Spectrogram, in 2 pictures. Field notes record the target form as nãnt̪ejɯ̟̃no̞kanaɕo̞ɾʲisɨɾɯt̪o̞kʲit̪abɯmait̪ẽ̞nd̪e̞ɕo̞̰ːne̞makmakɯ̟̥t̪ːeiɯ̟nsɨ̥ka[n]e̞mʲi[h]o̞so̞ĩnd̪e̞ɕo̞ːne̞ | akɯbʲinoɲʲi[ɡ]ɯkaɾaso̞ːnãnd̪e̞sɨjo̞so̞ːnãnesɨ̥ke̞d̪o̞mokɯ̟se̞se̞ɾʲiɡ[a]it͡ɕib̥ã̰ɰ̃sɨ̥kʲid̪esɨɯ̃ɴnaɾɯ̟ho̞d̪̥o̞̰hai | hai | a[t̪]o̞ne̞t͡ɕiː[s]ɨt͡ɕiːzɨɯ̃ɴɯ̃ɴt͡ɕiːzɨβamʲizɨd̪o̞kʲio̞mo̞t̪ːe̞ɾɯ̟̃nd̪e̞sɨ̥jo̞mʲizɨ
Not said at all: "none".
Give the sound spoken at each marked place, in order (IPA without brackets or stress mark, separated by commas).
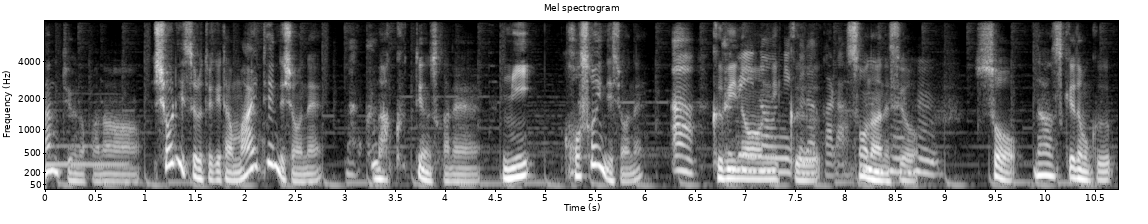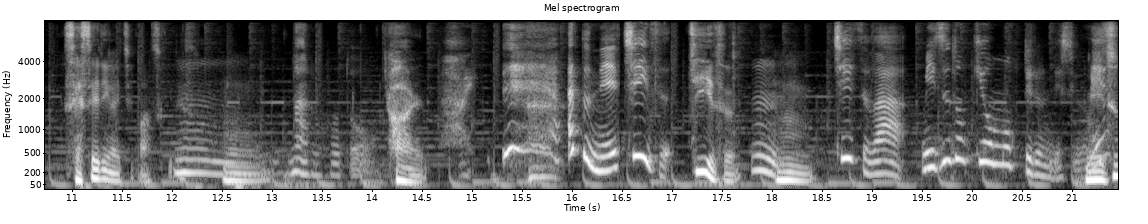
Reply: n, h, k, a, t̪, z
